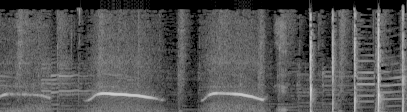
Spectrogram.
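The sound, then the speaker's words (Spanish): A whistling and applause sound effect: three long whistled notes, each rising and then easing down slightly, followed by a few sharp claps at the end. “Eso, nuestro sonido, tenemos acá los efectos, ¿no? Tenemos los silbidos y los aplausos.”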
